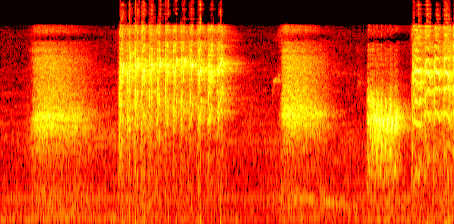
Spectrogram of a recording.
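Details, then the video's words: Greater green leafbird from Banyuwangi, Indonesia, delivering raspy, chattering bursts of about a second each, separated by brief silences, with no clear whistles. "Cucak ijo | Hyper Ori Banyuwangi"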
